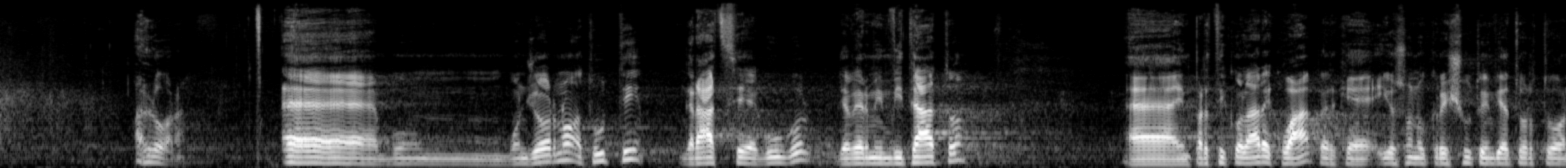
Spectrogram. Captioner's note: speaking italian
